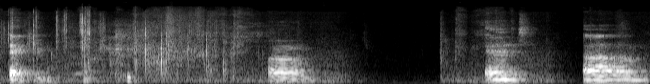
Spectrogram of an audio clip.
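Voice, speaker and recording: A man chairs a policy meeting at an unhurried, halting pace, filling gaps with ums. He sounds set back from the microphone in a roomy space. A steady hiss of noise sits under his voice. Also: lowish voice. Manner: slow, hesitant, many ums. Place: school office meeting room. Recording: roomy, distant, noisy meeting room mic.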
